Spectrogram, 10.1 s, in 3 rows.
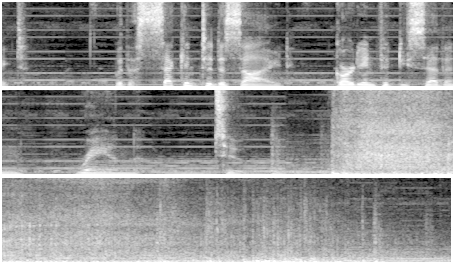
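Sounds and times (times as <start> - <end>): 
speech: 0.0 - 5.6
loud explosion blast in an audio drama: 5.8 - 10.1.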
